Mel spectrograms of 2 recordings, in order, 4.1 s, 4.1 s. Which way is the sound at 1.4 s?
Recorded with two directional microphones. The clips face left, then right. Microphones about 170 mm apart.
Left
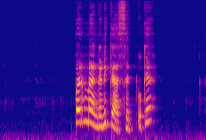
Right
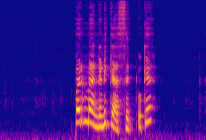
20° right (ahead or behind).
